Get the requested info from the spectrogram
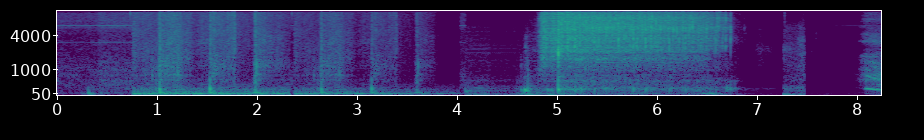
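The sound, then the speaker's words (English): A series of footsteps and soft knocks, then a sink tap turns on and cool water gushes loudly for about two seconds before shutting off, with a brief splash after. “Cool water feels so nice.”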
